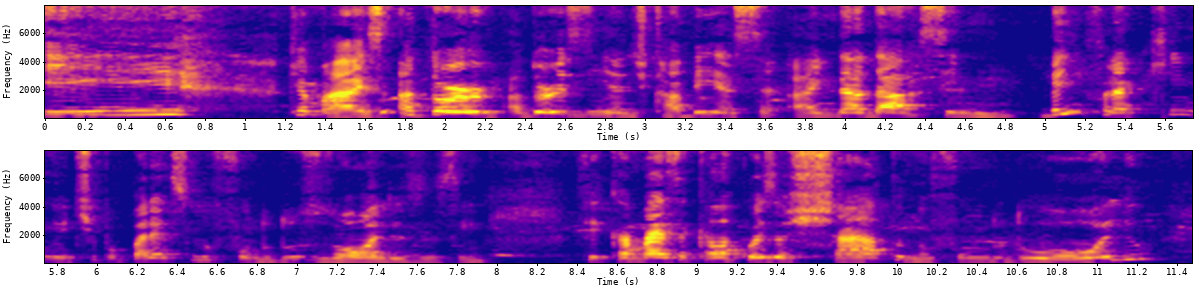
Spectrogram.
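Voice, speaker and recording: A woman with a fairly high voice talks rather slowly and keeps her intonation mostly level, while clear background noise carries on behind her. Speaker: vlogger, mother. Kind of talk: casual vlog talk to camera. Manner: weak, struggles to speak at length.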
